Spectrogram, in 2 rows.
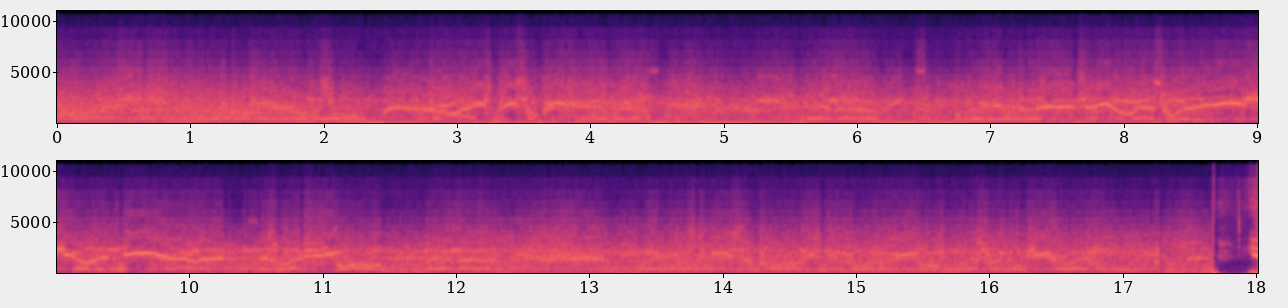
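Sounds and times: low hum: 0:00.0 - 0:18.0
garbled radio voices: 0:01.2 - 0:16.9.

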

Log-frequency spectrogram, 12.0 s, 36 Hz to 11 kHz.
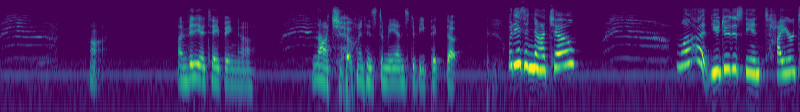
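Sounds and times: cat meowing: 0:00.0 - 0:00.9, 0:04.2 - 0:04.8, 0:09.0 - 0:10.0.

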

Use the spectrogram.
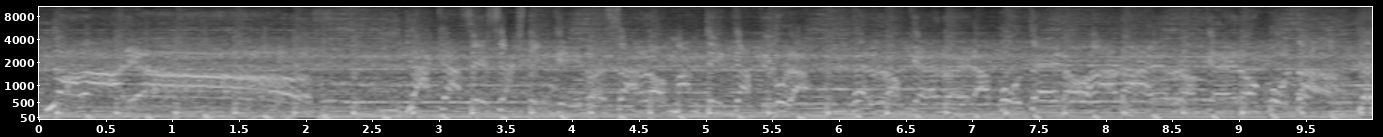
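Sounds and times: loud punk rock music: 0:00.0 - 0:10.0
steady drum beat: 0:00.0 - 0:10.0.

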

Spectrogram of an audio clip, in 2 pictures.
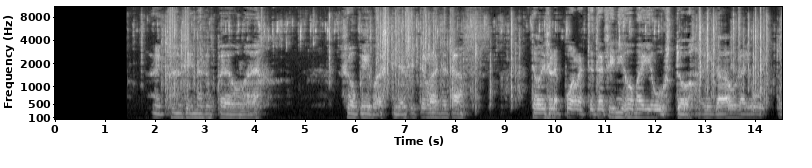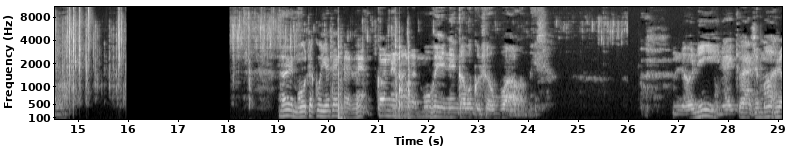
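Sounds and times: omelette frying in oil: 0:01.4 - 0:16.0, 0:18.0 - 0:26.0
man's voice: 0:01.9 - 0:04.2, 0:05.7 - 0:08.4, 0:09.5 - 0:14.8, 0:19.0 - 0:24.5, 0:26.9 - 0:29.0.

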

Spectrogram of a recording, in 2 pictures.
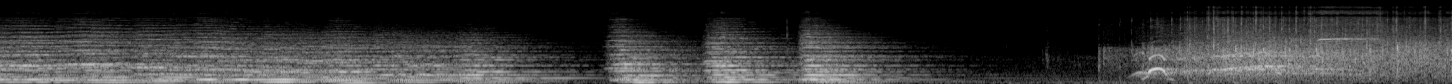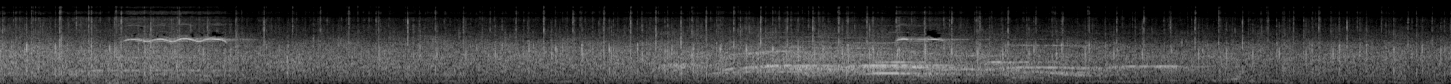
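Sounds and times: audience applause: 0:11.0 - 0:29.0
crowd cheering: 0:11.0 - 0:29.0.

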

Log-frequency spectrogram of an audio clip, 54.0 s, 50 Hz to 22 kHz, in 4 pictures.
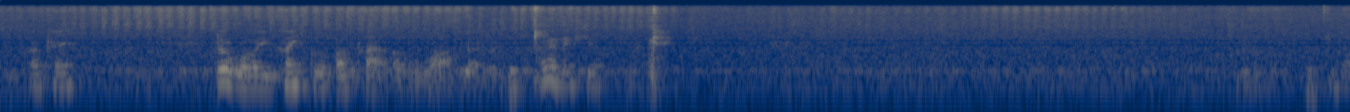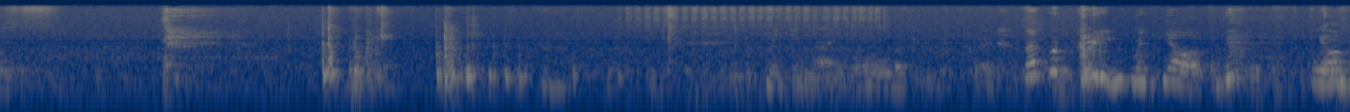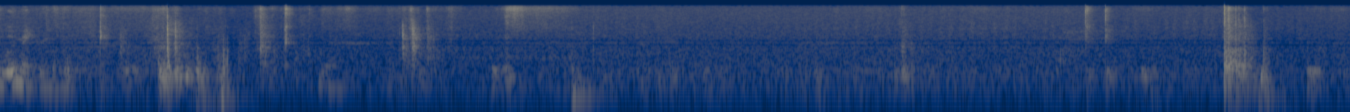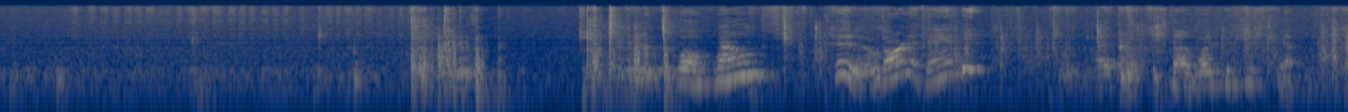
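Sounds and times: felt-tip marker scratching on paper: 0:00.3 - 0:06.8, 0:07.8 - 0:11.6, 0:19.7 - 0:22.6, 0:35.4 - 0:39.4, 0:41.0 - 0:44.7.

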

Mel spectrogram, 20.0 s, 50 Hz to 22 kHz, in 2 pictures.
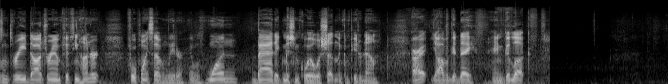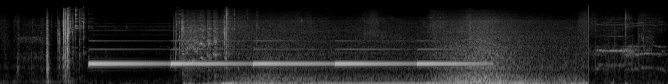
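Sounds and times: keys clicking in ignition: 0:10.7 - 0:11.4, 0:12.6 - 0:13.8
dashboard warning chime: 0:11.3 - 0:17.6
engine cranking starting and revving: 0:12.6 - 0:18.9.

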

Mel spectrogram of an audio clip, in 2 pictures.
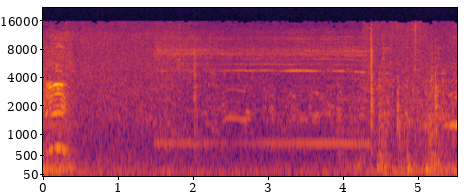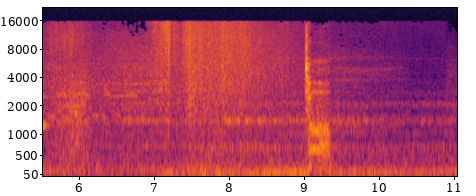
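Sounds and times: sea noise: 0:00.0 - 0:11.0
wind: 0:00.0 - 0:11.0.

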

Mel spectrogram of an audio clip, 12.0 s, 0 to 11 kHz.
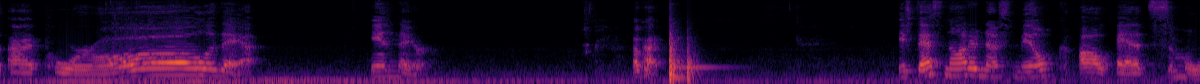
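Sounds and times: low steady hum: 0:00.0 - 0:12.0
faint ringing tone: 0:06.9 - 0:07.6.

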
